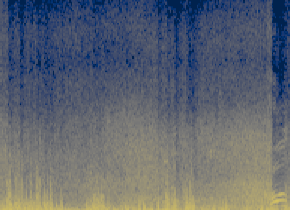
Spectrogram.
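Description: Sea waves rolling and washing ashore under strong gusts of wind buffeting the microphone, a continuous loud roar with surging swells.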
